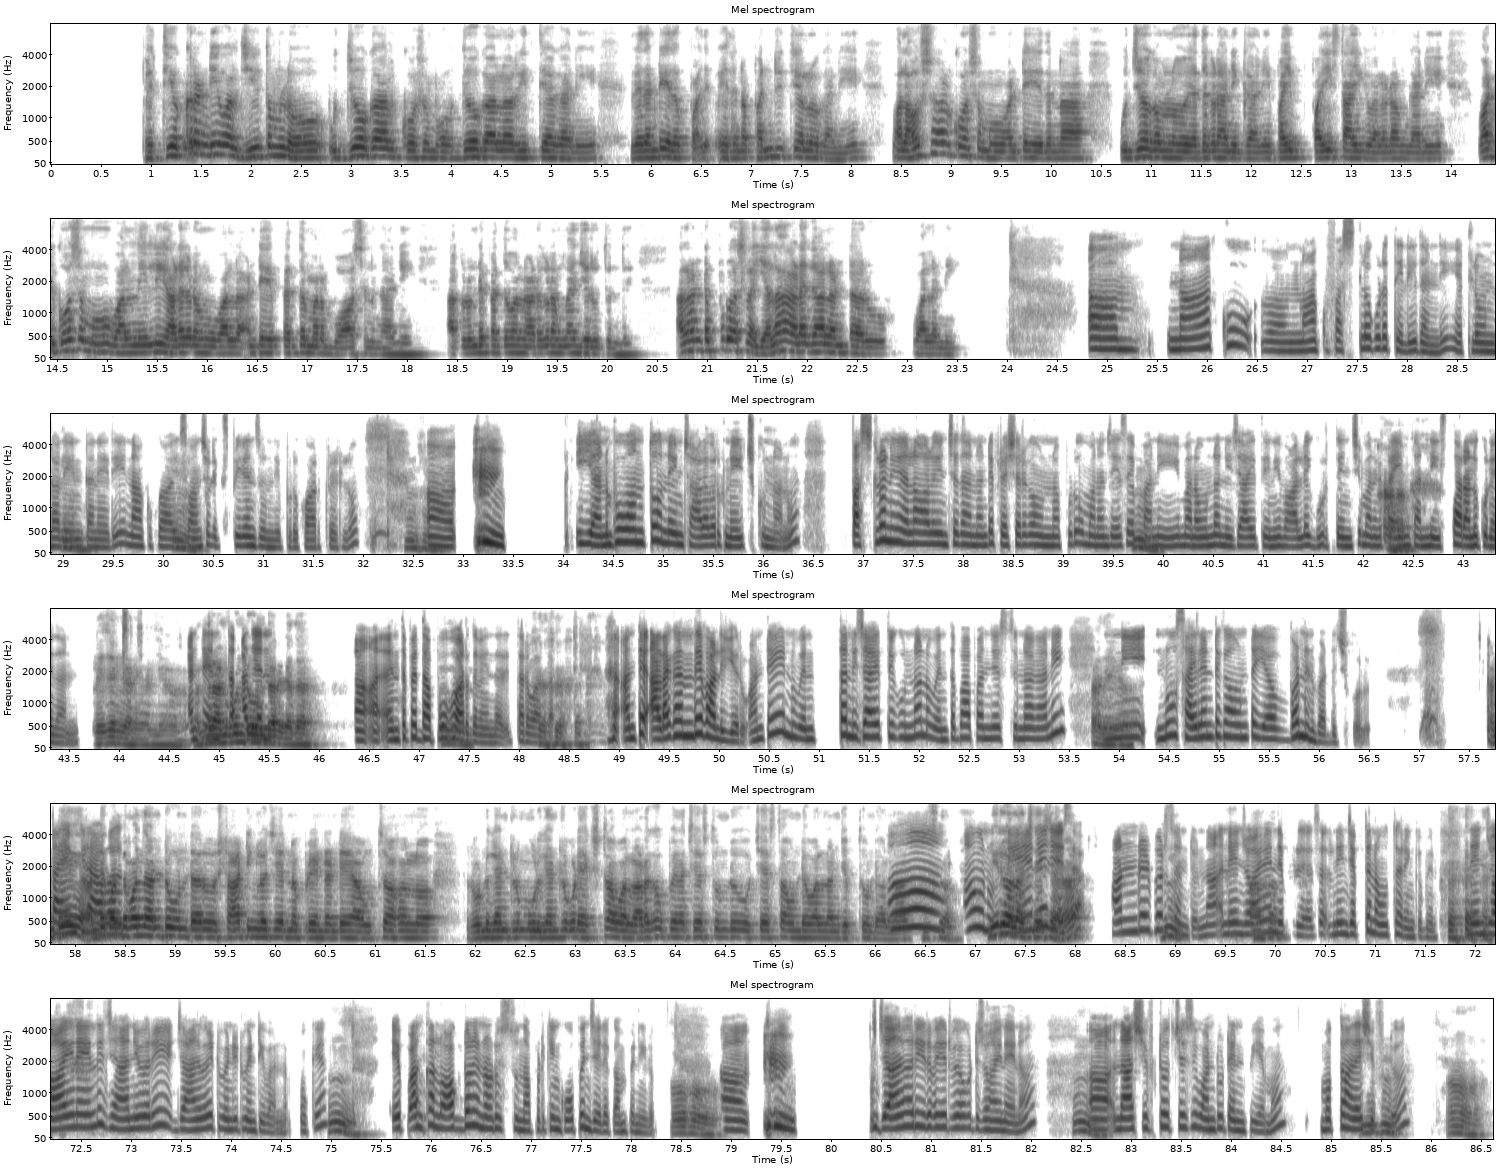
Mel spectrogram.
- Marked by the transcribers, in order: other background noise; in English: "బాస్‌ని"; in English: "ఫస్ట్‌లో"; in English: "ఎక్స్పీరియన్స్"; in English: "కార్పొరేట్‌లో"; throat clearing; other noise; in English: "ఫస్ట్‌లో"; in English: "ఫ్రెషర్‌గా"; chuckle; in English: "టైంకి"; laugh; stressed: "ఎంత"; in English: "సైలెంట్‌గా"; stressed: "ఎవ్వరు"; sniff; in English: "స్టార్టింగ్‌లో"; in English: "ఎక్స్ట్రా"; in English: "జాయిన్"; laugh; in English: "జాయిన్"; in English: "ట్వెంటీ ట్వెంటీ వన్"; in English: "ఓపెన్"; throat clearing; in English: "జాయిన్"; in English: "షిఫ్ట్"; in English: "వన్ టు టెన్ పీఎం"; in English: "షిఫ్ట్"
- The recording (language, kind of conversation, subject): Telugu, podcast, ఉద్యోగంలో మీ అవసరాలను మేనేజర్‌కు మర్యాదగా, స్పష్టంగా ఎలా తెలియజేస్తారు?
